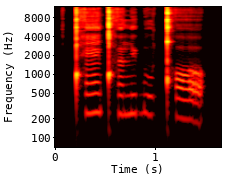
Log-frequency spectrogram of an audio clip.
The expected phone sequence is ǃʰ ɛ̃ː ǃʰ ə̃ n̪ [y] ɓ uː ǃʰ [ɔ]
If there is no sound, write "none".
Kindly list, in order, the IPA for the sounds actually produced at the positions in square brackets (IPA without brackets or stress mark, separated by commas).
y, ɔː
